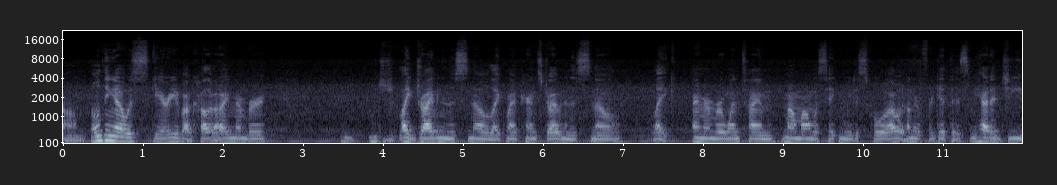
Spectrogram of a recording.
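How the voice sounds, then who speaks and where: With an American accent, a man talks very fast with fairly even intonation. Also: medium pitch for a man. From Arizona, US Southwest. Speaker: vlogger. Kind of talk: personal storytelling monologue. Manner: casual with many fillers and restarts.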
